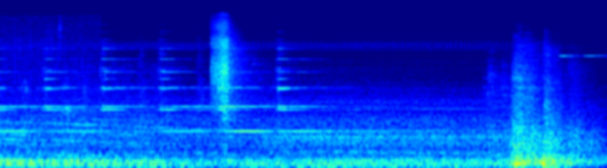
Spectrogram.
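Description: A train pulls into a station with a steady low rumble and sustained high, whistling metallic tones, broken by two brief bursts of hiss, one midway and a louder one near the end.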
